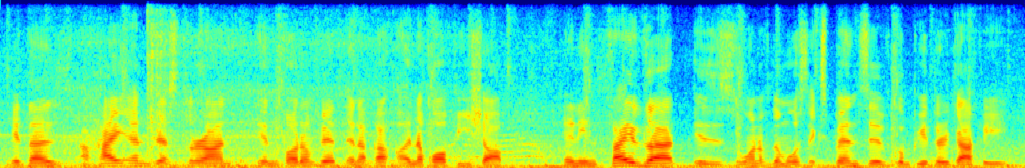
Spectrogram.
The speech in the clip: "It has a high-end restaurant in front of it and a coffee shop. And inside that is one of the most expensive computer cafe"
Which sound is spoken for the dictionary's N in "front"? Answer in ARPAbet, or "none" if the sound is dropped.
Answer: none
